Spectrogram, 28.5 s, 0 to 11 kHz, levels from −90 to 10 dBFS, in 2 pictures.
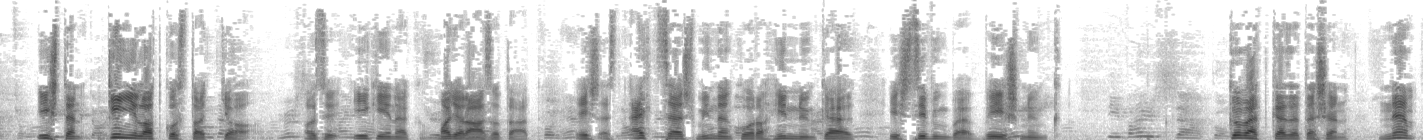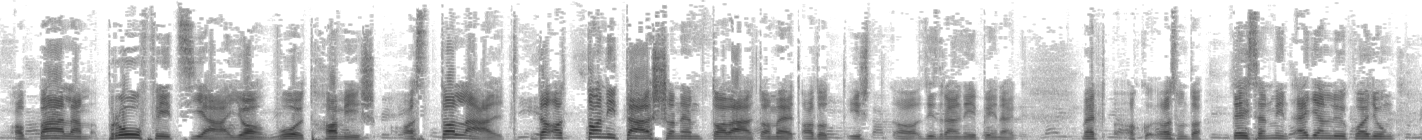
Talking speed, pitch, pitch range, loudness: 90 wpm, 160 Hz, 140-195 Hz, -21 LUFS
